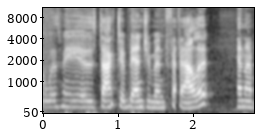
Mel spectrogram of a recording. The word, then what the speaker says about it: Falit: Benjamin Falit, and I'm pronouncing that properly.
